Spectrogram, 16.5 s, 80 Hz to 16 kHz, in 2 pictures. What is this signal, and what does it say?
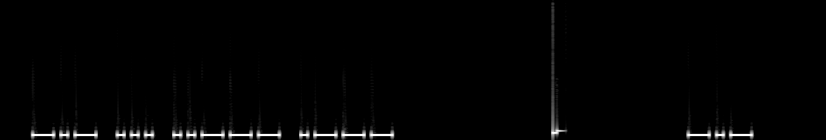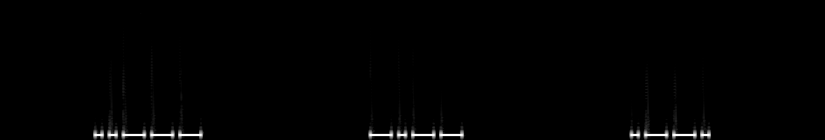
Morse code, heard as a keyed tone, about 17 wpm, spaced as for 7 wpm, 700 Hz. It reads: KS2J K2YP
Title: USA Call Signs - 4 Characters - 8x Character Spacing - 17wpm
